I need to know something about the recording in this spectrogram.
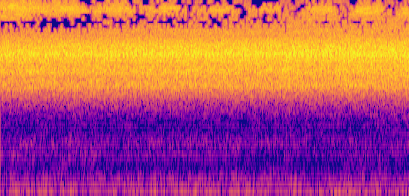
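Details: Steady high-pitched cicada drone in Yongsan Family Park's bamboo grove on a summer day, uniform and unbroken with no gaps, a light low rumble far in the background.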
